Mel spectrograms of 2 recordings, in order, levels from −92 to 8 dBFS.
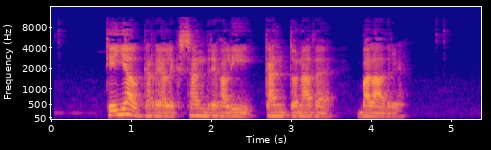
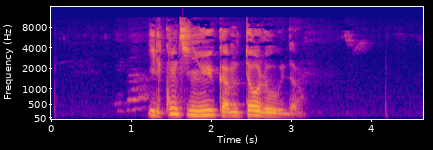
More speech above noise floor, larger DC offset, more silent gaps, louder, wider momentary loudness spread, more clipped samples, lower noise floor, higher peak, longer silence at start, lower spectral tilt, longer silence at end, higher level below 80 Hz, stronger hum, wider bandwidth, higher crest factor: second, 43 dB vs 49 dB; neither; neither; about the same, -17 LUFS vs -16 LUFS; about the same, 13 LU vs 15 LU; neither; second, -61 dBFS vs -66 dBFS; about the same, 0 dBFS vs 0 dBFS; second, 0.7 s vs 0.95 s; about the same, -4.5 dB/octave vs -4 dB/octave; second, 0.95 s vs 1.55 s; about the same, -58 dBFS vs -58 dBFS; neither; about the same, 11.5 kHz vs 11.5 kHz; about the same, 20 dB vs 20 dB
